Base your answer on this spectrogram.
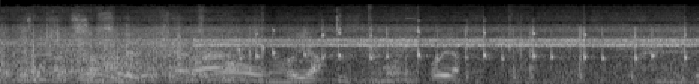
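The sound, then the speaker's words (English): A bat detector gives out a steady high whine with rapid clicking ticks, heard after a person talks at the start. “This is a bat detector. I'm going to let you listen to it just for a second.”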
